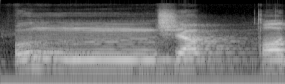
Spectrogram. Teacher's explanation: قاف پر تشدید ہونے کی وجہ سے ٹھہراؤ بھی کریں گے اور قاف کو موٹا بھی پڑھیں گے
